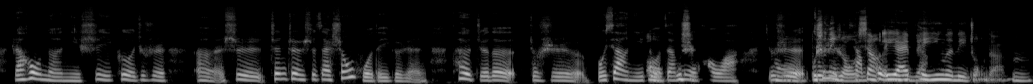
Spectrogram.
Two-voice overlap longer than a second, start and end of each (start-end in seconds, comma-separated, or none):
7.7-9.3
